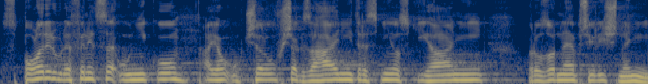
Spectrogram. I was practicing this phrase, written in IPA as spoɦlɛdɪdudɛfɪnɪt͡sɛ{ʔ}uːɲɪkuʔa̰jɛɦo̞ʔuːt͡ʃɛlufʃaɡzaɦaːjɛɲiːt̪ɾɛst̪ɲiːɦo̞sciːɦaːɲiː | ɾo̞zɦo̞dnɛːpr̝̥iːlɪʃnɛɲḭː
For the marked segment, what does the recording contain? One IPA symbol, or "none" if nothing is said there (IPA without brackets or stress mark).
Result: ʔ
